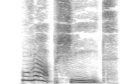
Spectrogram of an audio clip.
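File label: "rap sheet", British English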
